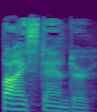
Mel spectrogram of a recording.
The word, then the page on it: bystander: American English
